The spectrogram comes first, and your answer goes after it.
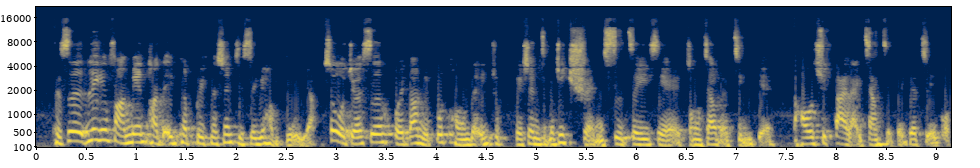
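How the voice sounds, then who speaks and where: A woman with a fairly low voice races along at a very fast pace, her loudness very even and her intonation lively. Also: hardly any pauses. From Malaysia. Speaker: political party committee member and activist. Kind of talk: interview. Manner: halting, many fillers.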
